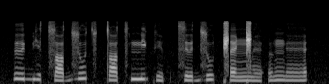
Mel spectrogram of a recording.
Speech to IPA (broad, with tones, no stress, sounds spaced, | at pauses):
ɨ˦ bʲ ə̤˦˨ t͡s ɒ˨ d͡z u˦ t͡s t ɒ˨ t͡s mʲ ə˦ k e̤˨ p t͡s ɨ˨ d͡z u˦˨ ǁ ɛ˨ ŋ͡ǁ ɛ̤˨ ʔ ə̤˦ ŋ ɛ̤˦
